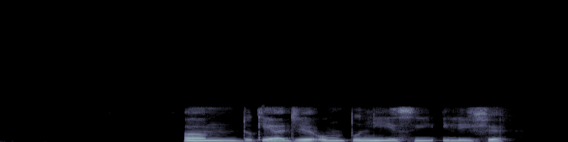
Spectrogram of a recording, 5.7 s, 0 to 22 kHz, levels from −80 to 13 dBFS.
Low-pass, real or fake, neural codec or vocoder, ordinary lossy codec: 5.4 kHz; fake; codec, 16 kHz, 4 kbps, X-Codec, HuBERT features, trained on balanced general audio; AAC, 24 kbps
